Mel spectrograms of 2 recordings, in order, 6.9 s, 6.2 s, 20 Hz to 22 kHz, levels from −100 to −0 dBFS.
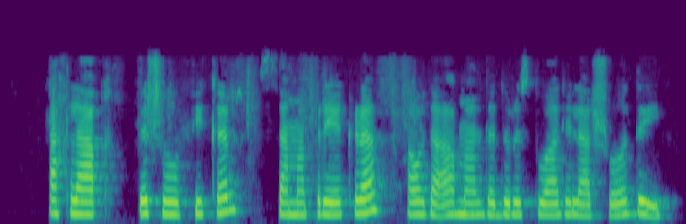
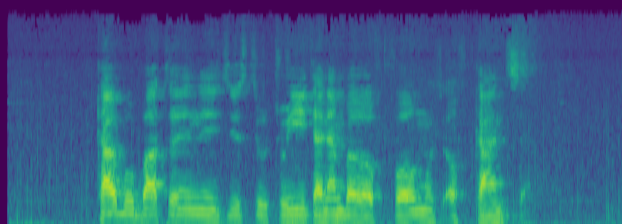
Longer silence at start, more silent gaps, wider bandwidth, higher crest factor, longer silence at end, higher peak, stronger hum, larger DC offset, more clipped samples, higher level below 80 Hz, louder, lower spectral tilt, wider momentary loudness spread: first, 0.5 s vs 0.25 s; neither; second, 8 kHz vs 16 kHz; about the same, 18 dB vs 20 dB; second, 0.25 s vs 0.9 s; about the same, -4 dBFS vs -2 dBFS; neither; neither; neither; second, -70 dBFS vs -48 dBFS; about the same, -22 LUFS vs -21 LUFS; about the same, -5.5 dB/octave vs -5.5 dB/octave; second, 6 LU vs 13 LU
